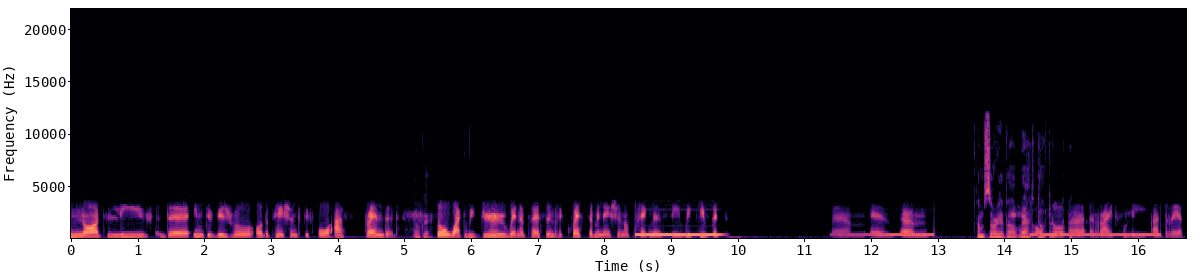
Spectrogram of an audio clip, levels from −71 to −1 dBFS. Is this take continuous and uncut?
yes; 0 cuts

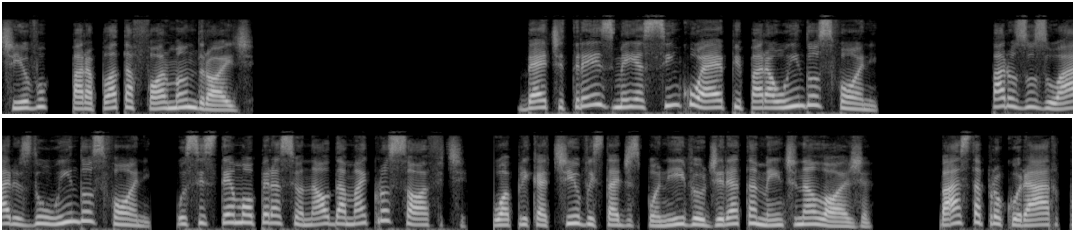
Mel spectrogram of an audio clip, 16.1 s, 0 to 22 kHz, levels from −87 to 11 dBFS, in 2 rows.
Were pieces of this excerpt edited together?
no; 0 cuts

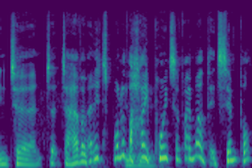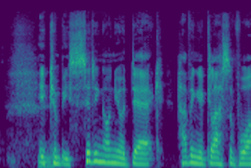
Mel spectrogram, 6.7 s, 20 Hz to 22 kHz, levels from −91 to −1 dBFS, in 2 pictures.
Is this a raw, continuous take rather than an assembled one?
no; 2 cuts; at 1.2 s, 3.9 s

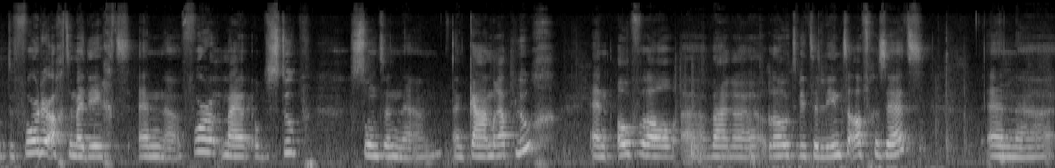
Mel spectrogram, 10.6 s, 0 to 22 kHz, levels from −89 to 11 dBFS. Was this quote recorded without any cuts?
yes; 0 cuts

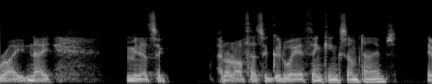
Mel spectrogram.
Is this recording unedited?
yes; 0 cuts

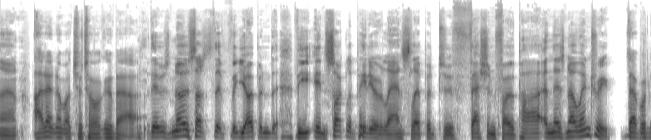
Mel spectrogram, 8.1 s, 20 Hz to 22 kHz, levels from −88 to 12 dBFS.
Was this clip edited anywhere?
no; 0 cuts

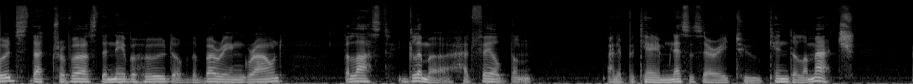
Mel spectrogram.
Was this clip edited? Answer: no; 0 cuts

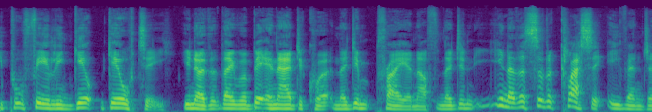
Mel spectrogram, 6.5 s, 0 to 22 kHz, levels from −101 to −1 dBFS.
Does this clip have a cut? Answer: no; 0 cuts

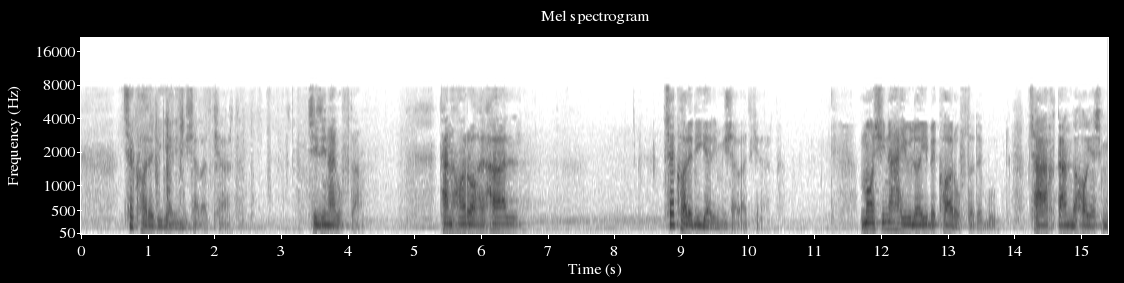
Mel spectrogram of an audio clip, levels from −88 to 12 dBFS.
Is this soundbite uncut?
yes; 0 cuts

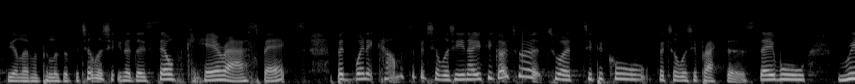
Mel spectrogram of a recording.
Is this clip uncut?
no; 2 cuts; at 1.1 s, 3.5 s

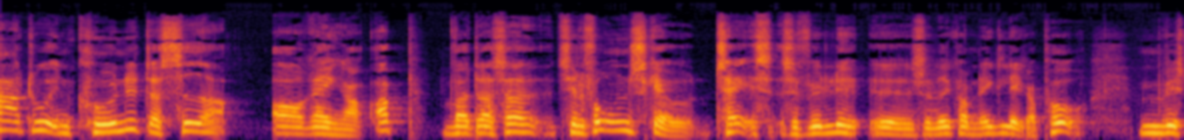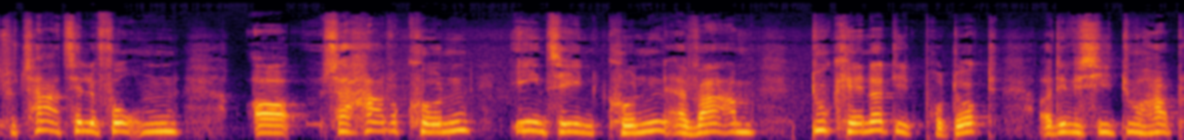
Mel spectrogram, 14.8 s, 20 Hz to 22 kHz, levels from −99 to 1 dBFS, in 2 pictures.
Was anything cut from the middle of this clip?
yes; 1 cut; at 2.7 s

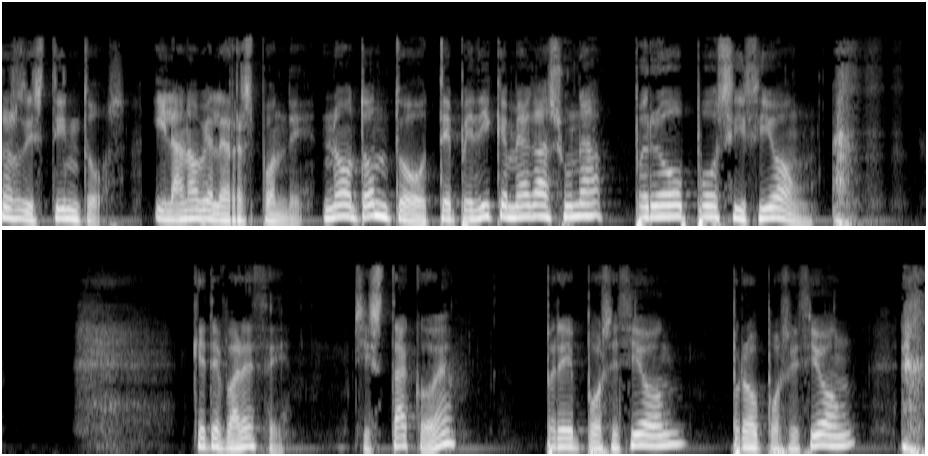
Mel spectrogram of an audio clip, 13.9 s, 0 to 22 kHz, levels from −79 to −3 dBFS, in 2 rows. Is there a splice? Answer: yes; 1 cut; at 1.0 s

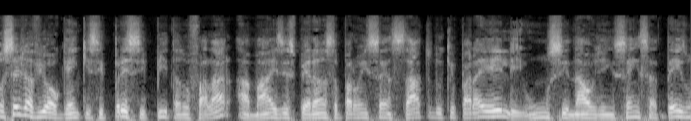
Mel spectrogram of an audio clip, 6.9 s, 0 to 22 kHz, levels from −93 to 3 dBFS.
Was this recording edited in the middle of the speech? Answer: no; 0 cuts

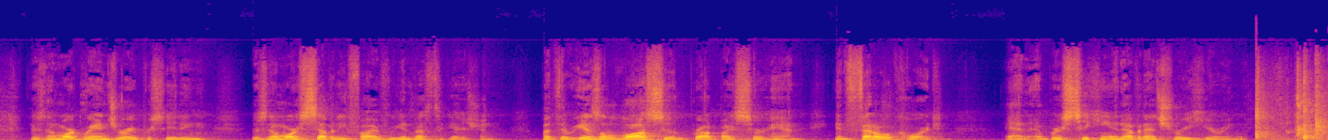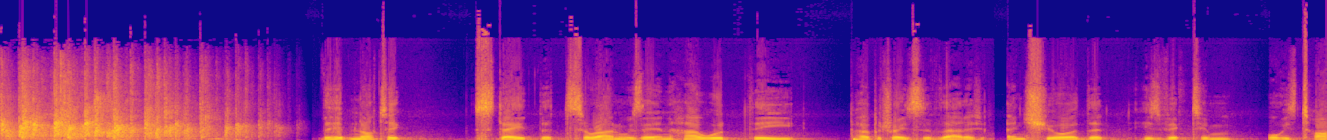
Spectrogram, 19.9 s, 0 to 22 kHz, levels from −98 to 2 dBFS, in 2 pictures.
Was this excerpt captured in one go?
no; 2 cuts; at 9.4 s, 17.4 s

